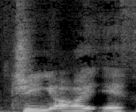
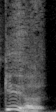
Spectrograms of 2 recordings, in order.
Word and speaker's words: GIF: What sound does graphics start with? G. G. G. Not a J. Yeah, so it's GIF. So, but there's a whole video here, and it's pronounced GIF, not GIF.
